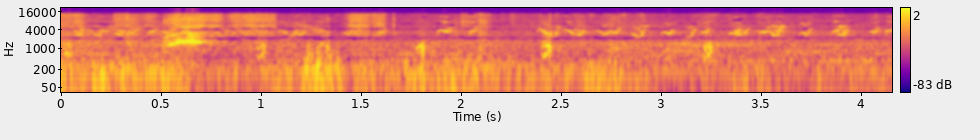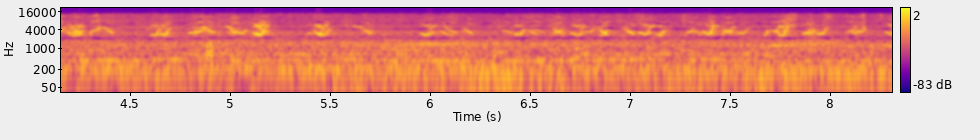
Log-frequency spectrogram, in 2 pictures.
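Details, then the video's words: A hen with her chicks gives a loud sharp note, then short low clucks. The chicks' faint high peeps continue steadily over a low background rumble. "cute baby chicks with hen"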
